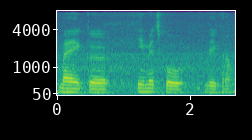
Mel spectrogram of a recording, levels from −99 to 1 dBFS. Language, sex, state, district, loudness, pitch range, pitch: Hindi, male, Chhattisgarh, Raipur, -17 LUFS, 110-125 Hz, 115 Hz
